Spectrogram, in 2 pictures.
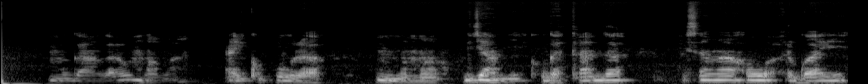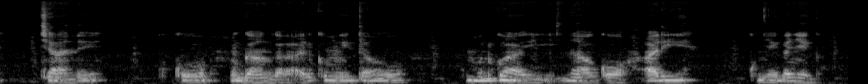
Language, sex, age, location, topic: Kinyarwanda, male, 18-24, Kigali, health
